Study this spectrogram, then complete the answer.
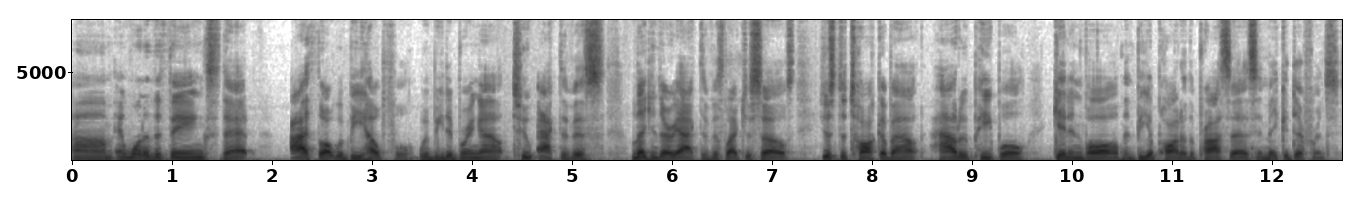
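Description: The voice has a dark, mellow tone and an American accent. It moves at a moderate pace with ordinary pitch variation. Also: man. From New York. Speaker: community board chair and TV host. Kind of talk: interview. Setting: studio. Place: studio. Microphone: lapel.

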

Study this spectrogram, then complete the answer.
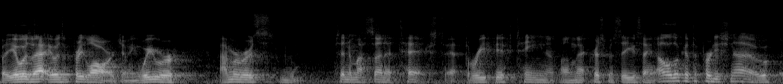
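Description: A man with a slightly mellow tone and fairly low pitch speaks at a fairly quick pace, his pitch varying in an ordinary way.

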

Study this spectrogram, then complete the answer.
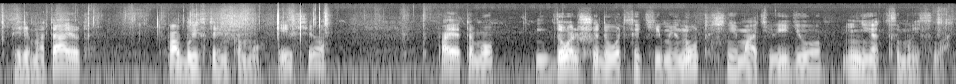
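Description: A man speaks very slowly in a fairly low voice, with very wide pitch swings and long, frequent pauses. The sound is dry with no echo, and there is light background noise. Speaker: angler vlogger. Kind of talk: casual vlog chat. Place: waterside. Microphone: phone near.

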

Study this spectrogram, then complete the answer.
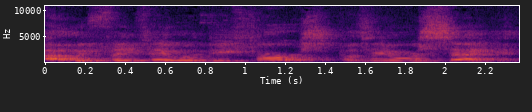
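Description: Audible room echo surrounds a man speaking at a high pitch with very wide pitch swings. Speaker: lecturer. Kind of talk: lecture. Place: hall. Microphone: pa.

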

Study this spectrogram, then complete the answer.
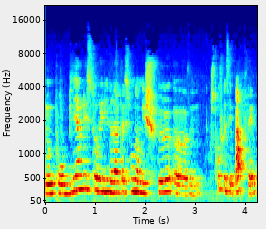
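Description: With strong room echo, the voice has a slightly mellow tone, a moderate pace and ordinary pitch variation. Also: woman, medium pitch for a woman.

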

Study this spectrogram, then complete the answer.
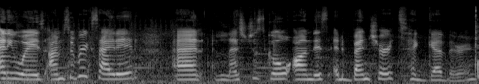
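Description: With clear music in the background, a woman speaks in a dry sound with no echo. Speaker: vlogger. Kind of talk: casual vlog chat. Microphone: phone near.

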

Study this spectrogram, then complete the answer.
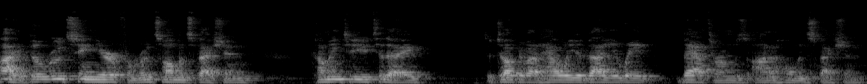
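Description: The speaker talks at a moderate pace with fairly even intonation, and audible room echo surrounds the voice. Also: man, fairly low pitch for a man. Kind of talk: tutorial. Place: bathroom. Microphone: phone near.

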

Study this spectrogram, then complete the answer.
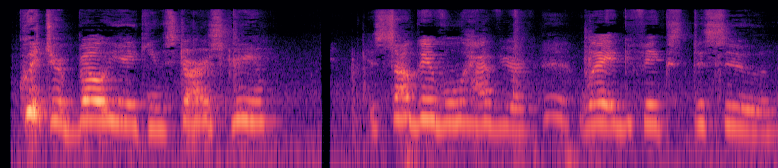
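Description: It's a cartoonish character voice with an extremely high pitch. The pace is fairly slow.

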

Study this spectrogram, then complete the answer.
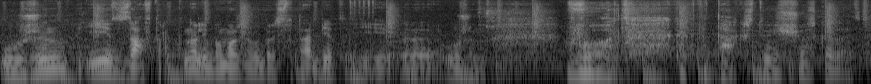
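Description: Over loud music in the background, a man talks at a very slow pace with long, frequent pauses. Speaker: travel vlogger. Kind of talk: casual vlog chat. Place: station. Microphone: phone near.

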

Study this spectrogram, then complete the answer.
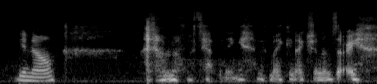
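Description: Light background noise sits behind a woman speaking with ordinary pitch variation. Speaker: vocal coach. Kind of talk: tutorial. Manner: bright and forward; animated. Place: home room. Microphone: studio mic.

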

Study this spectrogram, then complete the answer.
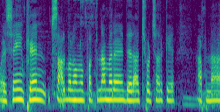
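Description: A woman speaks at a fairly slow pace with a fairly high pitch, ordinary pitch variation and hardly any pauses. The sound is dry with no echo, with light background noise. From Bihar. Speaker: wife of interviewee; interviewee. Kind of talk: testimony. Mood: earnest, pleading. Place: street. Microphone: handheld.

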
